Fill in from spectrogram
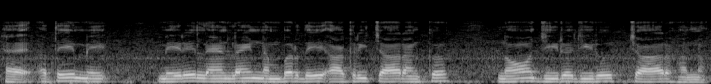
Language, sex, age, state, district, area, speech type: Punjabi, male, 18-30, Punjab, Barnala, rural, read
